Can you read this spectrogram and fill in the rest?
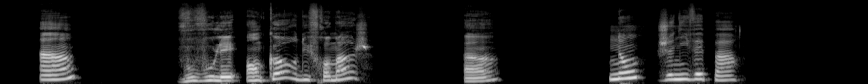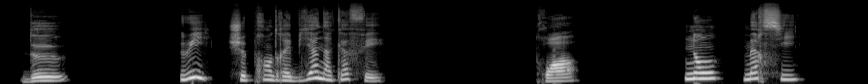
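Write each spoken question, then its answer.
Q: Vous voulez encore du fromage?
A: 3: Non, merci.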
